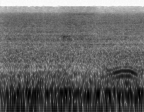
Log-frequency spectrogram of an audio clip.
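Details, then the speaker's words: Cabin blower motor behind lower glovebox after reinstallation: steady even low hum, much quieter, vibration reduced, no rattling or scraping; previously made horrible noise and vibration when A/C turned on; major improvement after repair. "more quieter now vibration is not as bad you could definitely hear the difference major improvement"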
